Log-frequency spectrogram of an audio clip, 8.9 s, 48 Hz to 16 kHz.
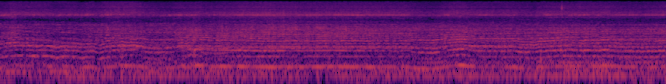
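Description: Blade 350QX quadcopter's four electric motors and propellers whirring in flight, the pitch rising and falling as it changes speed to manoeuvre.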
